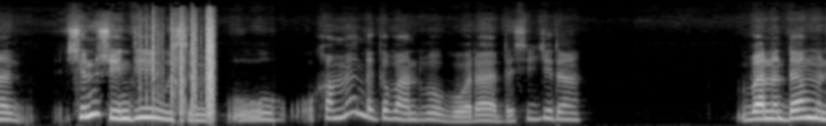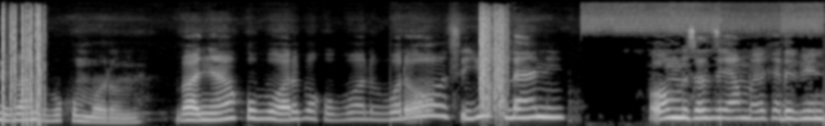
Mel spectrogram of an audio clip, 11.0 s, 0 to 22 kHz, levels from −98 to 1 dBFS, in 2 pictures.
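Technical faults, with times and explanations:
Throughout: generation loss. The speech sounds swirly, hollow and smeared, with blurred attacks and nothing above 20.1 kHz, likely from repeated MP3 re-encoding, fitting about four passes at 128 kbit/s.
0.93–1.46 s, 5.53–5.82 s (just before "vokomoroma vanyakuvora"), 8.71–8.93 s: cable scratch noise. Dense, uneven scratchy bursts about 5 dB above the speech, likely from a worn contact whose resistance flickers as it moves.
1.84–4.24 s, 7.51–8.12 s (just after "vokomoroma vanyakuvora"), 10.32–10.72 s: one channel drops out. Level falls abruptly by 6 dB, likely because one stereo side vanishes, halving what both channels shared.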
